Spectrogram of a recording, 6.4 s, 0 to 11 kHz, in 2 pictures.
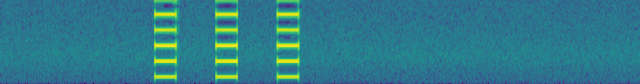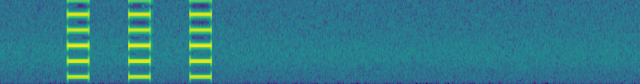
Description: Beep code, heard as beeps from a small speaker, played twice, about 1010 Hz. 3 short. In AMI BIOS tables: failure in the first 64 KB of memory; in Dell tables: chipset error.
